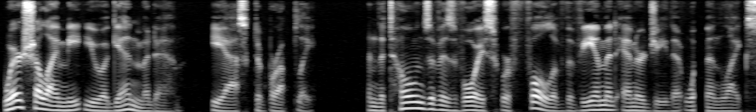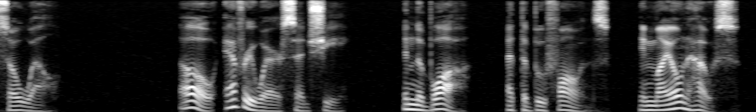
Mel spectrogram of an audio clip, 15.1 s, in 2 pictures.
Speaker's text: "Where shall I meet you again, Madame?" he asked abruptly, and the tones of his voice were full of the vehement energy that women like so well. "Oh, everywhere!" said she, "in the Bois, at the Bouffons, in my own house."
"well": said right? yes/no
yes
